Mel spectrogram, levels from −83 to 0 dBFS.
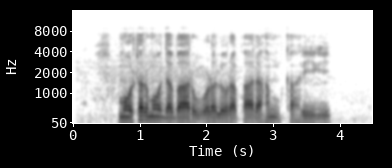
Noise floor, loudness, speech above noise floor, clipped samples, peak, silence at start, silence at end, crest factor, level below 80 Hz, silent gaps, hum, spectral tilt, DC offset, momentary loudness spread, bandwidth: -68 dBFS; -24 LUFS; 44 dB; under 0.1%; -6 dBFS; 0.45 s; 0.65 s; 20 dB; -62 dBFS; none; none; -5.5 dB/octave; under 0.1%; 12 LU; 9.2 kHz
